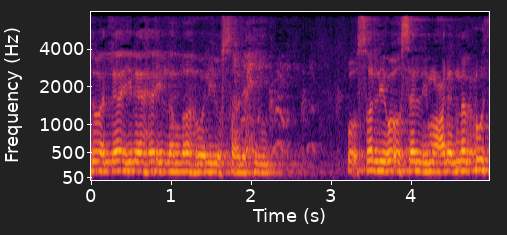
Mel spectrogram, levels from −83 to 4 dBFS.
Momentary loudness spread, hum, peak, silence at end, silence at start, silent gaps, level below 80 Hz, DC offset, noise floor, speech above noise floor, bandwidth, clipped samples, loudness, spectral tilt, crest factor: 10 LU; none; -4 dBFS; 0 s; 0 s; none; -58 dBFS; under 0.1%; -42 dBFS; 25 dB; 7.6 kHz; under 0.1%; -17 LUFS; -6.5 dB/octave; 14 dB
